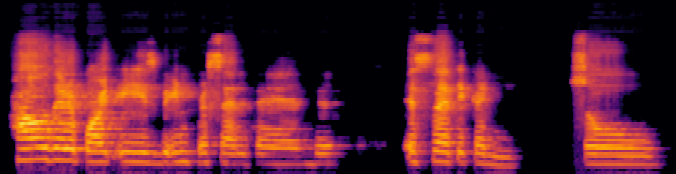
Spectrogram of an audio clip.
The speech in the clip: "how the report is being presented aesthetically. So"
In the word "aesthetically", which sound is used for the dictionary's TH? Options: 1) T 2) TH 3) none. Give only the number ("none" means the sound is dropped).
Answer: 1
